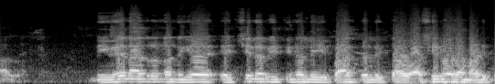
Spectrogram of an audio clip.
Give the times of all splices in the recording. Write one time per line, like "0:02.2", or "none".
none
